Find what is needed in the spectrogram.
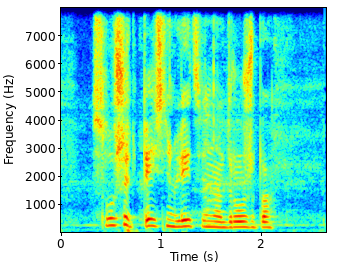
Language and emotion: Russian, neutral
